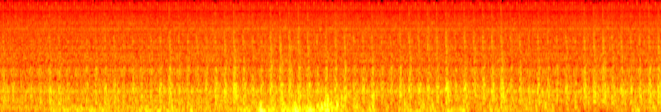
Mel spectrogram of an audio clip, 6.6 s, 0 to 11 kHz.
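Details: 2012 Toyota Prius on startup: loud rough rumble with uneven loose rattle that then goes away; blown head gasket, noise gone after head gasket repair.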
